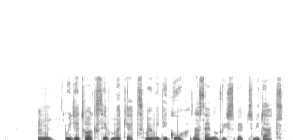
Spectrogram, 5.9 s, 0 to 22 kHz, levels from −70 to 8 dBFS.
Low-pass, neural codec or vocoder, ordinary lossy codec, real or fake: 9.9 kHz; none; AAC, 64 kbps; real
